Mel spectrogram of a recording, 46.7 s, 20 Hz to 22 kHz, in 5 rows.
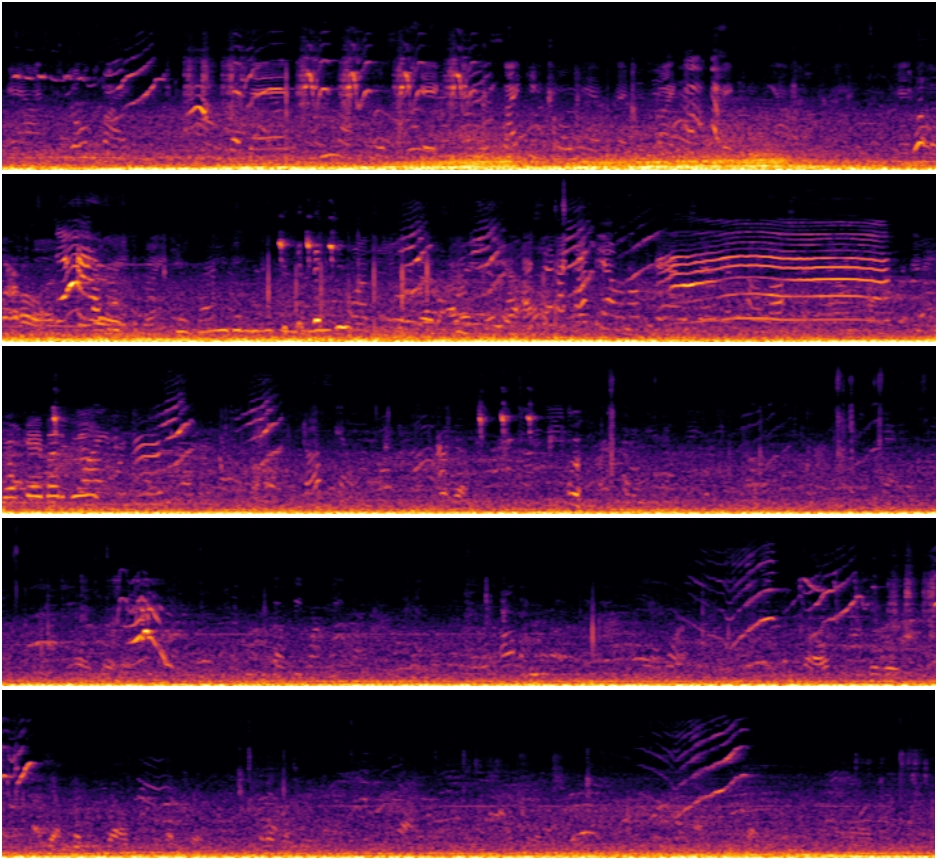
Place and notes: Austin, Texas State Capitol, Park
USA, Austin, Texas, Capitol, Birds, Children, binaural
Austin, TX, USA, 11 November, ~16:00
